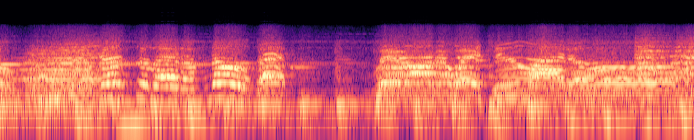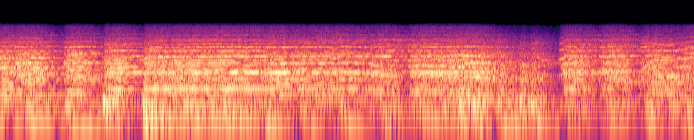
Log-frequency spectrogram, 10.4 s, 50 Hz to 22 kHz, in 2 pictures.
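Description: A 1940s swing dance orchestra, transferred from a 78 rpm shellac record, playing an instrumental passage: sliding, bending notes for the first few seconds, then held chords.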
